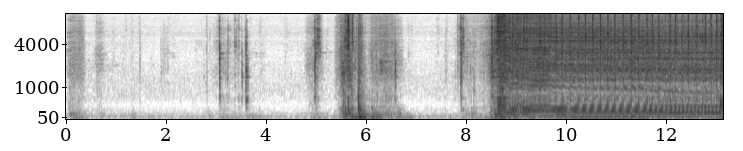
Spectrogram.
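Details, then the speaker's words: Big Jonsereds chainsaw starting up and running at a loud, fast buzz that wavers, coming in and out as if struggling for steady fuel; owner suspects fuel line or seals, may need a carb kit. "you can kind of hear coming in and out is hit or miss almost sounds like it's having a little bit of trouble keeping a steady stream of fuel"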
